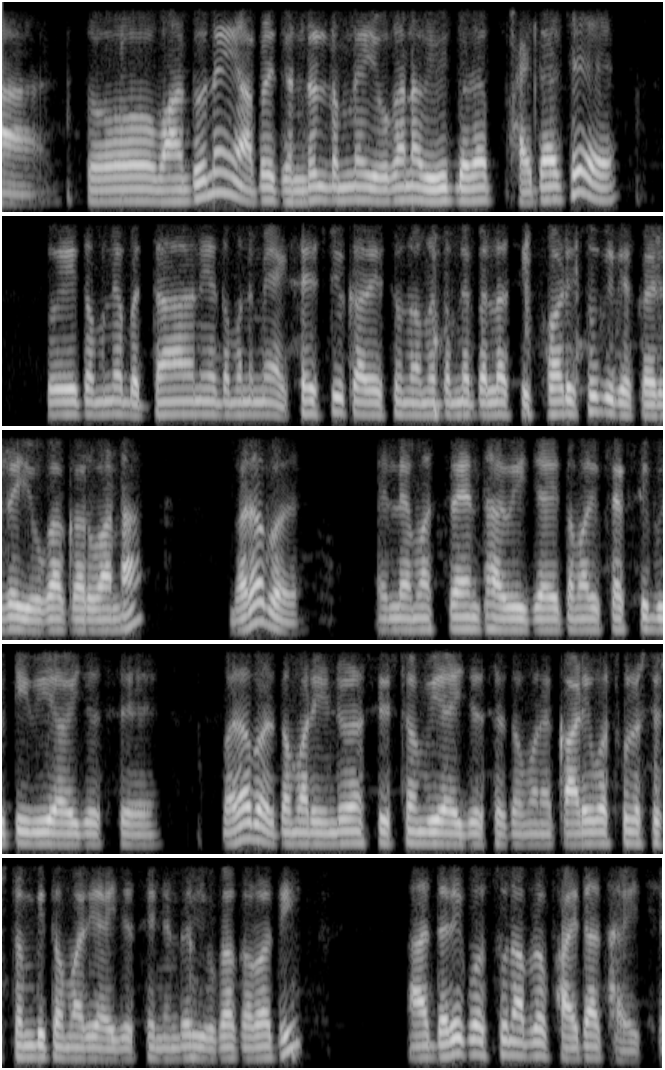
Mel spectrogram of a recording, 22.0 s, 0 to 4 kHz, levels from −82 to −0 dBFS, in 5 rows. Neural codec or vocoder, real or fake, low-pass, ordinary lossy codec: none; real; 3.6 kHz; none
